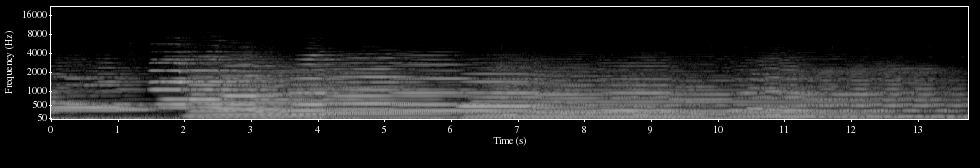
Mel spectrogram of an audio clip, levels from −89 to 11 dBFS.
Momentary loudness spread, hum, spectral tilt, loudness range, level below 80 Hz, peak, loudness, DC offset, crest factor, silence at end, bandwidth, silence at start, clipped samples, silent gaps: 10 LU; none; -9 dB/octave; 7 LU; -46 dBFS; -16 dBFS; -31 LUFS; under 0.1%; 16 dB; 0 s; 6.8 kHz; 0 s; under 0.1%; none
